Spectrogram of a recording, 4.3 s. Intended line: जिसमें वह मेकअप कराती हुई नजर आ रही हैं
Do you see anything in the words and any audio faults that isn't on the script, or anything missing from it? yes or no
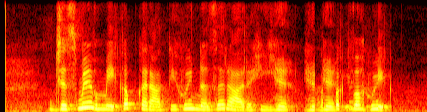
yes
